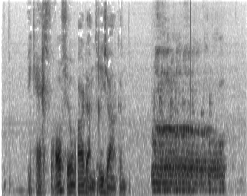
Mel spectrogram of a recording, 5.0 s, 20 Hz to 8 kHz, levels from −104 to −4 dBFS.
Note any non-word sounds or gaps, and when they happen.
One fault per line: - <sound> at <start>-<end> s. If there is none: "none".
- dropout at 1.5-1.6 s
- throat clearing at 3.0-4.6 s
